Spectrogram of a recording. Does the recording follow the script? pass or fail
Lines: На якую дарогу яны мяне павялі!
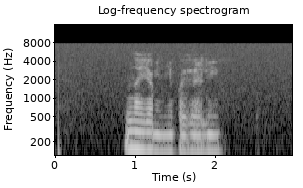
fail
